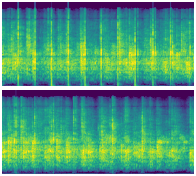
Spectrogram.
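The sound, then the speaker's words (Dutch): Council members applaud three young guests at a council meeting, many hands clapping at once in a dense, steady patter with sharp individual claps standing out early, then settling into an even wash of applause. “En het is misschien niet gewoon, maar ik wil toch vragen voor deze drie kanjers, die mogelijk toekomstige raadsleden kunnen worden, om een toch nog een keer een groot applaus aan deze drie kanjers te geven.”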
